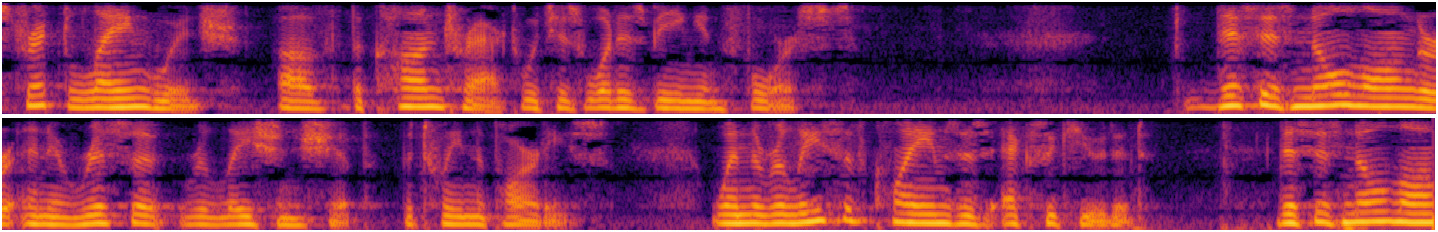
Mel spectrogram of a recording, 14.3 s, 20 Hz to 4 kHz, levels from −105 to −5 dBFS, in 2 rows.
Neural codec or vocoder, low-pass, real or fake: vocoder, 44.1 kHz, 128 mel bands every 512 samples, BigVGAN v2; 3.6 kHz; fake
